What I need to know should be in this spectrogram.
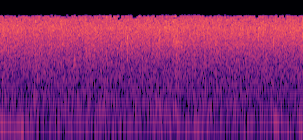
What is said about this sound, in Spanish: La lluvia arrecia. Están en el edificio. La lluvia se cuela por los agujeros del techo.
